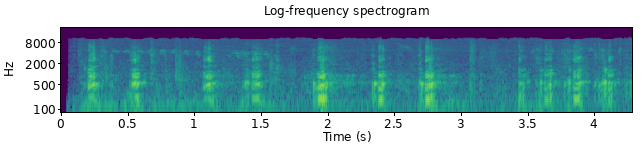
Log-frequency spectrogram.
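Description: A pig gives a quick series of short, low, rough grunts, several each second.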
